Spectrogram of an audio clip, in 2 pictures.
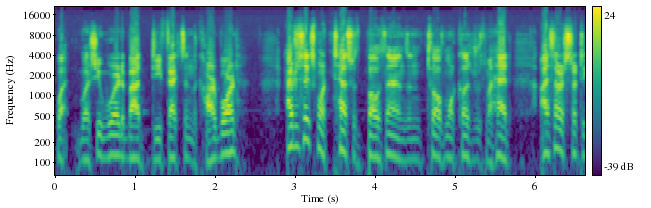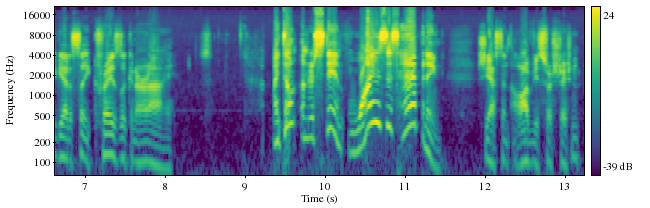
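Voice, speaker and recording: A man reading fan fiction aloud as an expressive first-person story narrator. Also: mid-range voice, fast, dry recording, poor audio.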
